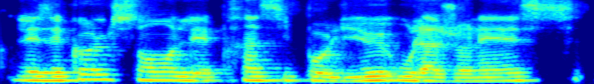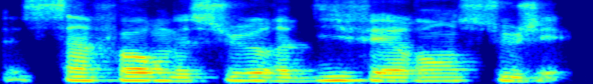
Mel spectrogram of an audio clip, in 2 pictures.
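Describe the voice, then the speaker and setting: Man presenting a recorded webinar. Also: mid-range voice. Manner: steady, methodical, informative. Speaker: bilingual program manager presenting a webinar. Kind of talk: read presentation.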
